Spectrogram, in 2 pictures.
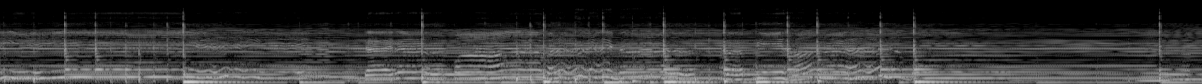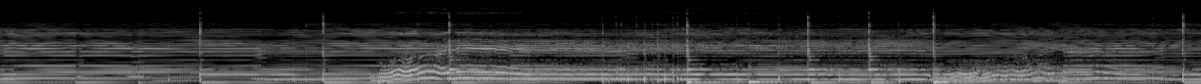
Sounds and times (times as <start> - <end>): Singing: 0.0 - 9.2, 15.7 - 24.0
Carnatic music: 0.0 - 24.0
Sitar: 0.0 - 24.0.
